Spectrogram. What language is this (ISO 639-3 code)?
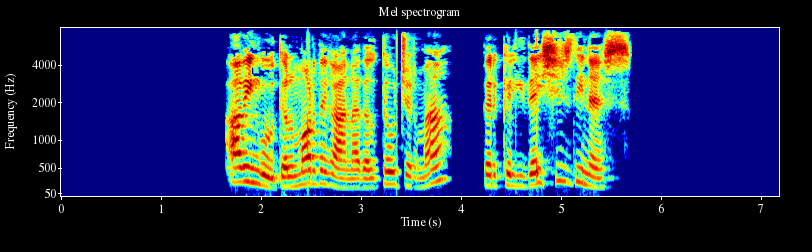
cat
